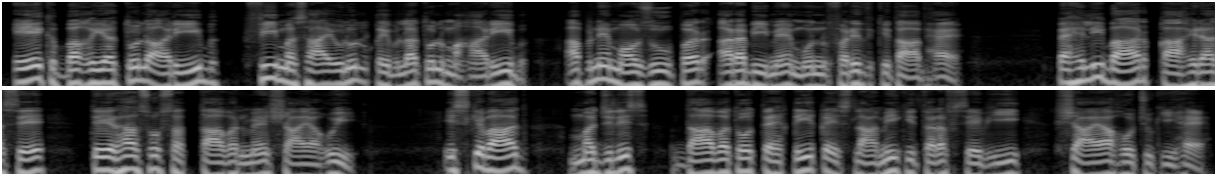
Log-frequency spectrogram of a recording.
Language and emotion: Urdu, neutral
